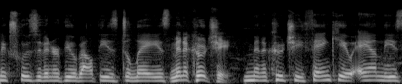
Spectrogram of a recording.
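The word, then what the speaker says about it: Minicucci: And you spoke with Alaska Airlines CEO Ben Min, you're going to have to pronounce his last name for me in an exclusive interview about these delays. Minuchi.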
